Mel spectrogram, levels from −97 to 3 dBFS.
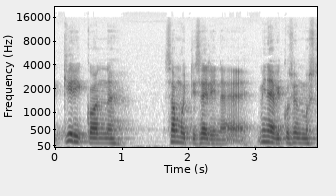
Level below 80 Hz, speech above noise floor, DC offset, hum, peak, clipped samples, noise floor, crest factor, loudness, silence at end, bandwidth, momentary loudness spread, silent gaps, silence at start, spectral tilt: -72 dBFS; 32 dB; under 0.1%; none; -12 dBFS; under 0.1%; -61 dBFS; 20 dB; -30 LUFS; 0 s; 18.5 kHz; 8 LU; none; 0 s; -6 dB/octave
